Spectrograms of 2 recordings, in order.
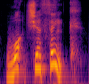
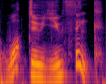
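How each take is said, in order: First: Sounds are squashed together and reduced. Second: Every sound in the phrase is clearly pronounced. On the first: Casual everyday speech. "someone on the street might say" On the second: Careful textbook speech. "you're generally taught phrases with all of the sounds"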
